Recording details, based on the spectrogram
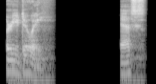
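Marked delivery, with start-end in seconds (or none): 0.1-0.9 rough, coarse voice. A storyteller voices a man in a cloak asking a question; rough voice. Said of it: "Rough voice".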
